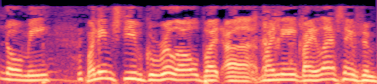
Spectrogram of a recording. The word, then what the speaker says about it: Grillo: And for those of you who don't know me, my name's Steve Gerillo, but my last name's been bastardized over the years to Grillo.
